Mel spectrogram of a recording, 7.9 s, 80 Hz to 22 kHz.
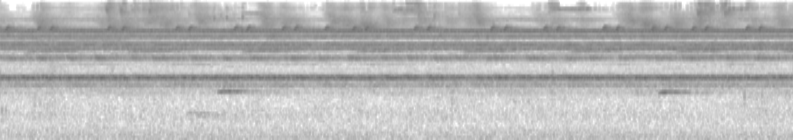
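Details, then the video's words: Field cricket calling at night around 8:30 pm in fields outside a rural homestay in Chopna Bhajipani village, Chhindwara, Madhya Pradesh, the only sound in the silence. Steady high ringing trills layered in continuous bands. "वो जो इंसेक्ट होता है जो खेतों में आवाज़ करता है, झींगा बोलते हैं जिसको, सिर्फ वही आवाज़ है।"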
